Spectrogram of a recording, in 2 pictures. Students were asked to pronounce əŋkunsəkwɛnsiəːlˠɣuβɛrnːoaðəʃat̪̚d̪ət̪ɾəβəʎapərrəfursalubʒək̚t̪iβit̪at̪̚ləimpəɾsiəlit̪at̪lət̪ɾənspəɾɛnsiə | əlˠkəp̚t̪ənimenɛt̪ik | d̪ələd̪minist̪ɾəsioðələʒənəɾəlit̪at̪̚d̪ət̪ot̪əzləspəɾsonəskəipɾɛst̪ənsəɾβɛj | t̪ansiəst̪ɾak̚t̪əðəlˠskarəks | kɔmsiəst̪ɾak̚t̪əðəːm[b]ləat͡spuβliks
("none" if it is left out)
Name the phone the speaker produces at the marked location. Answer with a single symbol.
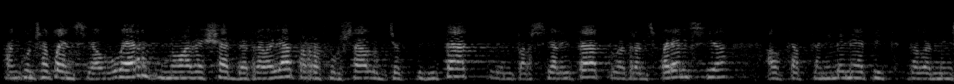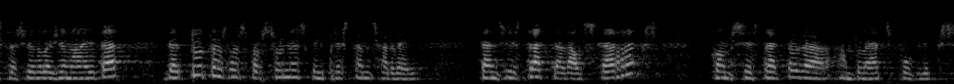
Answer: p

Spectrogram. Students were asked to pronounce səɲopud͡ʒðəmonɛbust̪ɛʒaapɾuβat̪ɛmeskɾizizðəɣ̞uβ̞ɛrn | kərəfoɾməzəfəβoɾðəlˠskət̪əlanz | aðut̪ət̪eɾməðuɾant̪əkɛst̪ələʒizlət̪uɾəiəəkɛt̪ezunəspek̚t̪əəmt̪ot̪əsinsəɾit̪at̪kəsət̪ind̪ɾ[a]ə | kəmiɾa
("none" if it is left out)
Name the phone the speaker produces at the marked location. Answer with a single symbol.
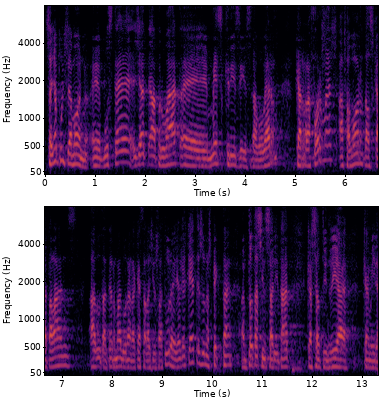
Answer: i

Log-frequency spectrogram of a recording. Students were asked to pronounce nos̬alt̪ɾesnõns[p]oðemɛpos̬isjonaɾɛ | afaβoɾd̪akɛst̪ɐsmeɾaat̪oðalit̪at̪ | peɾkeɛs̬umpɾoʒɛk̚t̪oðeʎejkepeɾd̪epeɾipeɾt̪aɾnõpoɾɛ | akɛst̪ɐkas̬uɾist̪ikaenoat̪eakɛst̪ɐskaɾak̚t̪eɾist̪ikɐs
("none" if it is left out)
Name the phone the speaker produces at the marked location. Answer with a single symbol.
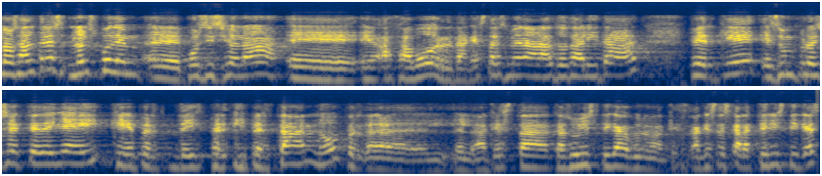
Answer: p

